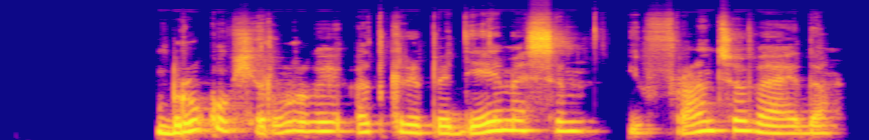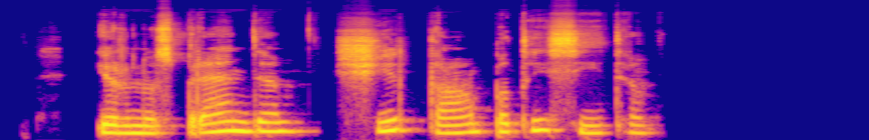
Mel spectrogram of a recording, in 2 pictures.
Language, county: Lithuanian, Vilnius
